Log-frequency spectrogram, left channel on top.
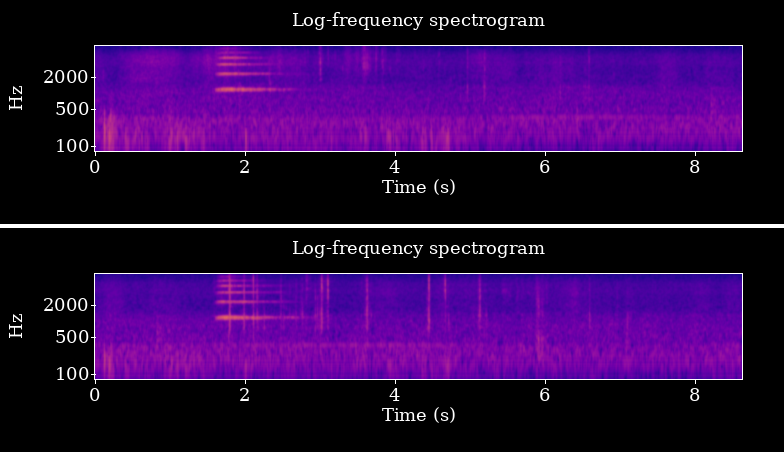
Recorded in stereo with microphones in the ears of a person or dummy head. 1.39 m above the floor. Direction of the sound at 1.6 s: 10° left (ahead or behind).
